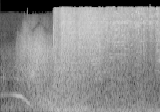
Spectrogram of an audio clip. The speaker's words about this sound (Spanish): El meteorito penetró con gran fuerza en la atmósfera. Al rato todo fue llanto, dolor y destrucción.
